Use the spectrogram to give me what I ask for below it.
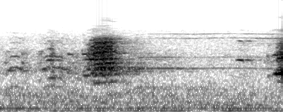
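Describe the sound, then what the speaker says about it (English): A guinea hen in a farmyard gives a single harsh, honking call, fairly faint and distant over a low steady background hum, then starts another at the very end. "Apologies for the guinea hen over there. She barks like that all day."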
